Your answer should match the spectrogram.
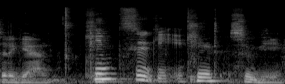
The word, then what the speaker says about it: Kintsugi: So in Japanese, typically you wouldn't say tsu. TSU is pronounced tsu. Got it. So very faintly with the T.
